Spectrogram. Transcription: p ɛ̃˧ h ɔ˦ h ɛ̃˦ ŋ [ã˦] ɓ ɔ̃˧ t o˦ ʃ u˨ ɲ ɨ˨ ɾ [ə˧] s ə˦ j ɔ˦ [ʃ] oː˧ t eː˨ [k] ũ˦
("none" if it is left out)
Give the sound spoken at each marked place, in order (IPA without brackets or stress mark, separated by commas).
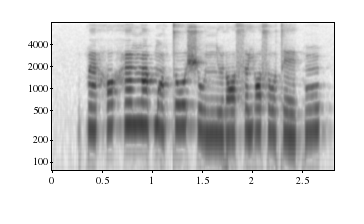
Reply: ã˦, ɔ˧, s, k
